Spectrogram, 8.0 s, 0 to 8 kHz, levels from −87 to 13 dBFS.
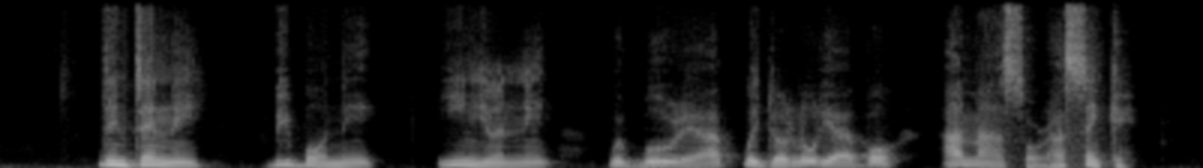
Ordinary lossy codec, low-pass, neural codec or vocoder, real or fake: none; none; codec, 16 kHz, 0.5 kbps, X-Codec, HuBERT features, trained on LibriSpeech; fake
